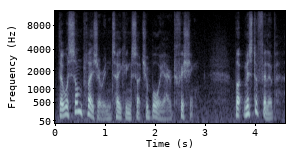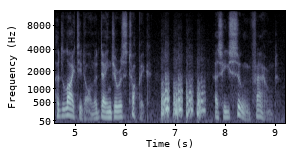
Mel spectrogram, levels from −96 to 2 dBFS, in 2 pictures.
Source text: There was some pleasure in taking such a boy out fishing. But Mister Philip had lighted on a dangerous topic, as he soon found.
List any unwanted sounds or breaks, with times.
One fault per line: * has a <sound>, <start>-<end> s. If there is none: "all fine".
* has a laugh, 6.7-7.6 s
